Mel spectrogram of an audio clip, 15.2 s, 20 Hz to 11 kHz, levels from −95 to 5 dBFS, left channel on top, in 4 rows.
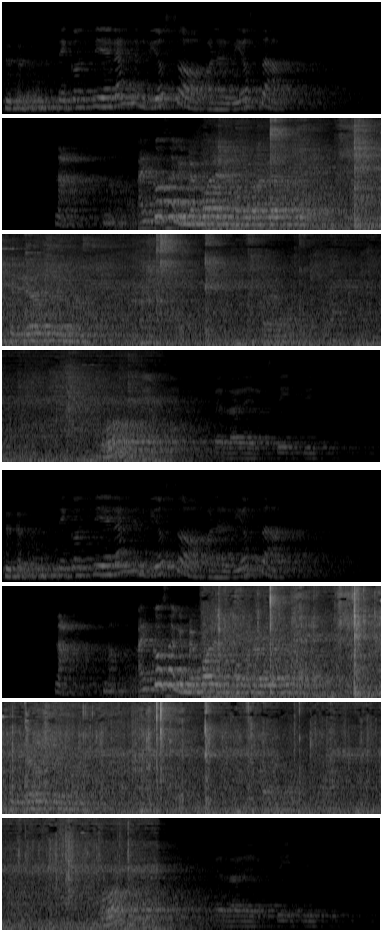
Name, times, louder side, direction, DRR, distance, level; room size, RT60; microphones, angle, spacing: voice 1, 0.0-0.4 4.3-8.6 10.0-10.4 12.3-12.7, right 1 dB, 30° right, -3 dB, 1.0 m, -57 dB
voice 2, 0.6-2.9 12.3-14.6, left 1 dB, 10° left, 3 dB, 0.3 m, -67 dB
sound 1, 4.8-12.8, equal, 60° left, 1.3 m, -72 dB
sound 2, 5.8-12.9, right 9 dB, 60° right, 0.4 m, -50 dB
7.8 x 6.8 x 2.7 m, 2.4 s
head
